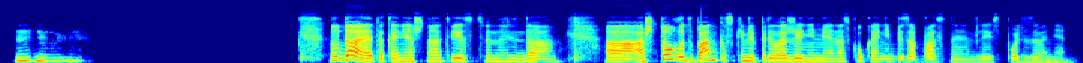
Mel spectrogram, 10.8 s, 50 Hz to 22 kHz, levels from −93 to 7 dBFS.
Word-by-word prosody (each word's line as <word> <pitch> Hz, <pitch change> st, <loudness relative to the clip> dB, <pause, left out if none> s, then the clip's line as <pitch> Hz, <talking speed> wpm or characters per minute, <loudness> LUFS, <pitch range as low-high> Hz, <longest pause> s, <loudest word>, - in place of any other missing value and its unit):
Мгм. 205 Hz, 0 st, -5 dB, 2.5 s
Ну 240 Hz, -, +1 dB
да, 260 Hz, -3 st, +9 dB
это, 180 Hz, +1 st, 0 dB
конечно, 185 Hz, +1 st, -3 dB
ответственность, 180 Hz, -2 st, -5 dB
да. 165 Hz, -2 st, -3 dB, 0.5 s
А, 165 Hz, 0 st, +5 dB
а -, -, +2 dB
что 295 Hz, +10 st, +3 dB
вот 225 Hz, -7 st, +2 dB
с -, -, -6 dB
банковскими 205 Hz, 0 st, +2 dB
приложениями, 185 Hz, -2 st, -1 dB
насколько 175 Hz, +1 st, -8 dB
они 165 Hz, -1 st, -9 dB
безопасны, 160 Hz, -1 st, -6 dB
э, -, -, -19 dB
для 150 Hz, 0 st, -13 dB
использования? 145 Hz, -2 st, -12 dB
180 Hz, 110 wpm, -21 LUFS, 160-195 Hz, 2.5 s, да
